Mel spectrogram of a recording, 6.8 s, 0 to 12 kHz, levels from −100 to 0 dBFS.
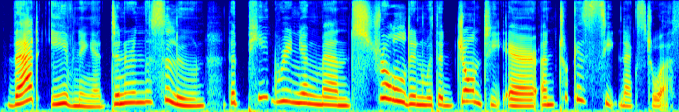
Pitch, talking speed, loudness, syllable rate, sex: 260 Hz, 220 wpm, -18 LUFS, 5.0 syllables/s, female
